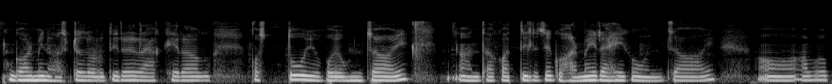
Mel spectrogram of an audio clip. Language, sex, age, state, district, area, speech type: Nepali, female, 18-30, West Bengal, Kalimpong, rural, spontaneous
